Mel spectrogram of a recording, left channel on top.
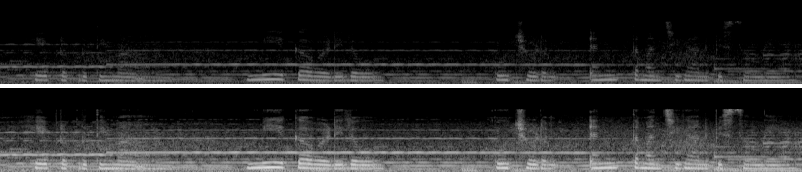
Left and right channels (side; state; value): left; quieter; 20.6 dB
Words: హే ప్రకృతి మా, మీ యొక్క ఒడిలో కూర్చోవడం ఎంత మంచిగా అనిపిస్తుంది.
